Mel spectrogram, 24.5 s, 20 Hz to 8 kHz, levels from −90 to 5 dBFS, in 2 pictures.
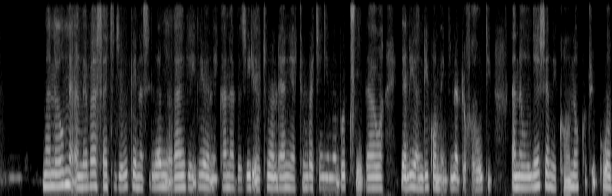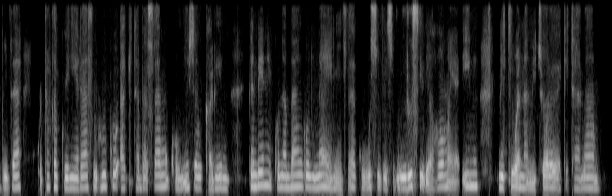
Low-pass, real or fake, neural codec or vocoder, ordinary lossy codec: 7.2 kHz; fake; codec, 16 kHz, 1 kbps, X-Codec, HuBERT features, trained on balanced general audio; Opus, 32 kbps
